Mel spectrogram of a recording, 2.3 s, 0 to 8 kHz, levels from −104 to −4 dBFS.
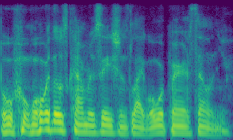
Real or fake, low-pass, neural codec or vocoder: real; 7.2 kHz; none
